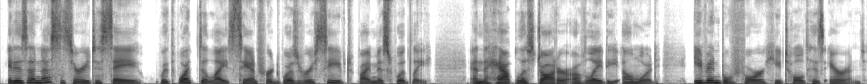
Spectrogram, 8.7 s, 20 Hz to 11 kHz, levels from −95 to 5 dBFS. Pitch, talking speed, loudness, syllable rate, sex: 200 Hz, 185 wpm, -19 LUFS, 5.8 syllables/s, female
